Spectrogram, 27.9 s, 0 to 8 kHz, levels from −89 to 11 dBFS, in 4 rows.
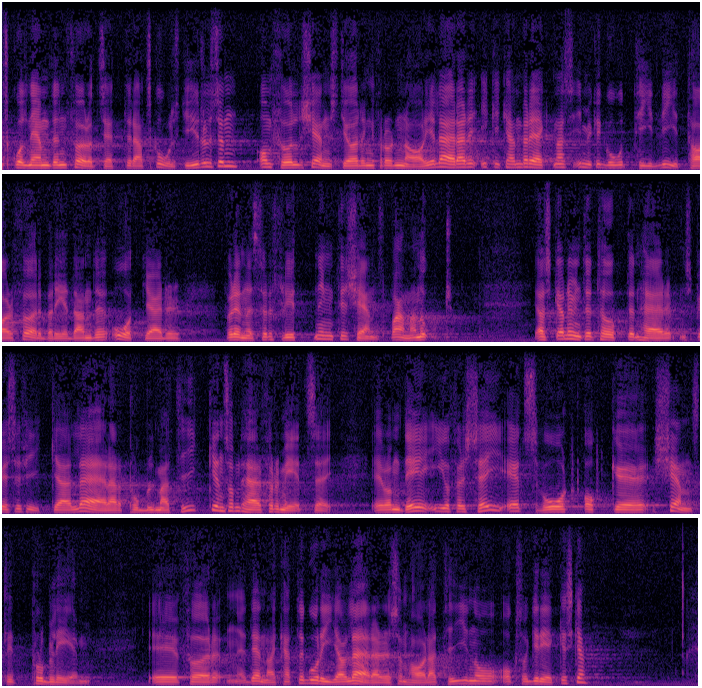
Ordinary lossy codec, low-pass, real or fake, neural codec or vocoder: none; none; real; none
